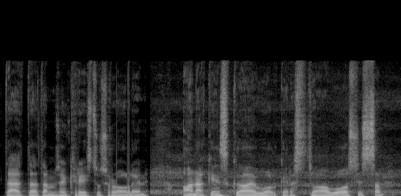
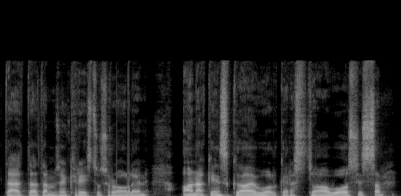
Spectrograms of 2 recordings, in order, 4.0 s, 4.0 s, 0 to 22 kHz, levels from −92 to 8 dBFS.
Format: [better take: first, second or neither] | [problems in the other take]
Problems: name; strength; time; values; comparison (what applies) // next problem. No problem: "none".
second | hiss; noticeable; from 1.5 s on; 20 dB below the speech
